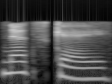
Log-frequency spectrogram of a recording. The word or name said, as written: netsuke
